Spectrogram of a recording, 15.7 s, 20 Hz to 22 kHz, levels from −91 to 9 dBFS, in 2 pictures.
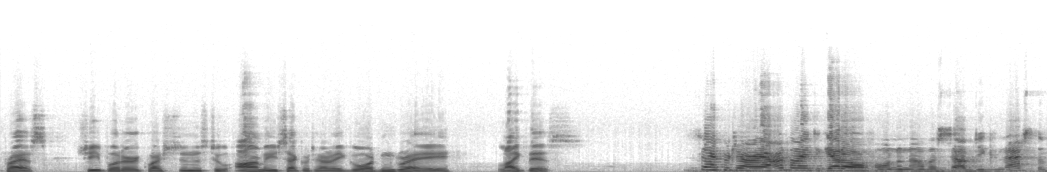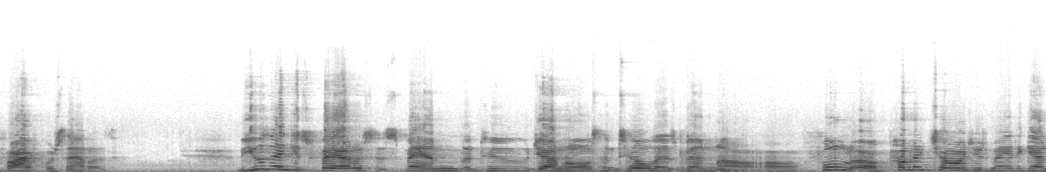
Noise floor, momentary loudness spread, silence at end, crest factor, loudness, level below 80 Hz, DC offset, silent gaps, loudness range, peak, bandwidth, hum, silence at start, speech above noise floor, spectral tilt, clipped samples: -60 dBFS; 10 LU; 0 s; 18 dB; -22 LUFS; -62 dBFS; 0.2%; none; 4 LU; -6 dBFS; 13 kHz; none; 0.05 s; 37 dB; -4.5 dB/octave; under 0.1%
